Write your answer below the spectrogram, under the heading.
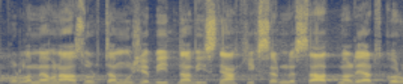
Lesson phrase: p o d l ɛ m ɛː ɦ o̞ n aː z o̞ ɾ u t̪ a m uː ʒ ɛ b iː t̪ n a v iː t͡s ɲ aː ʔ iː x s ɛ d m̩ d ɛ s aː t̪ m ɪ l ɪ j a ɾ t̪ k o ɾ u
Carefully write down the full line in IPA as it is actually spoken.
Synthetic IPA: p o d l ɛ m ɛː ɦ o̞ n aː z o̞ ɾ u t̪ a m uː ʒ ɛ b iː t̪ n a v iː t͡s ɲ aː k iː x s ɛ d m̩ d ɛ s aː t̪ m ɪ l ɪ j a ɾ t̪ k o ɾ u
